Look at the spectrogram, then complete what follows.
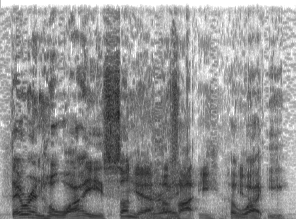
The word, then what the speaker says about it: Hawaii: Hawaii. Havi. Uhhuh. That's how they say it over there, isn't it?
